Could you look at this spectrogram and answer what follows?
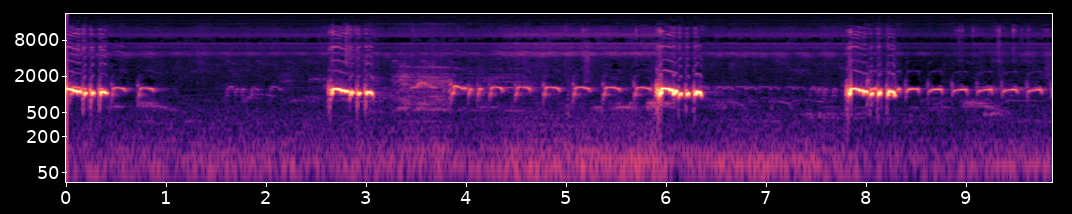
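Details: Local zebra dove, a keen singer, used as a lure to set other zebra doves singing: four loud, rolling, stuttering coo phrases every two to three seconds, with soft, clipped repeated coos between them.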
